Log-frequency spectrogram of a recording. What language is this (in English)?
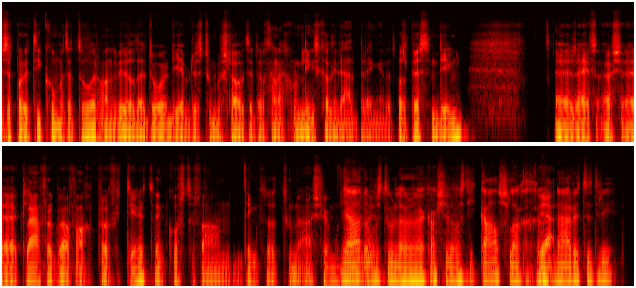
Dutch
